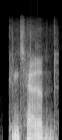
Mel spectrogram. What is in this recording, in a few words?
"contend", American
